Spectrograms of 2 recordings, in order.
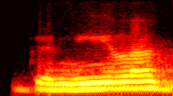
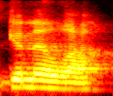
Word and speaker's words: Ganilla: Is it Danila? I'm not even close. It's Ganilla. It's just like it's spelled. It's like vanilla, Okay. but with a GU.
